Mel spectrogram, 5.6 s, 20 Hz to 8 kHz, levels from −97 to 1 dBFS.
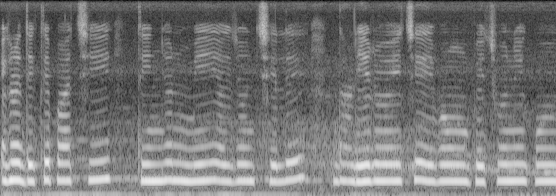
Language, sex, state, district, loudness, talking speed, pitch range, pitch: Bengali, female, West Bengal, Paschim Medinipur, -14 LUFS, 130 wpm, 250-265 Hz, 255 Hz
